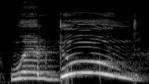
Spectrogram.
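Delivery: loud, high panicked holler. Acted. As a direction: holler in despair. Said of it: "hollered Chester's dad".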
